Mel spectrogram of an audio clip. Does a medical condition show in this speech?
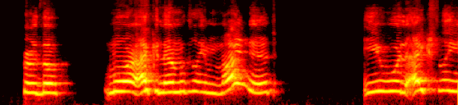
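Yes: quadriplegic cerebral palsy.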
